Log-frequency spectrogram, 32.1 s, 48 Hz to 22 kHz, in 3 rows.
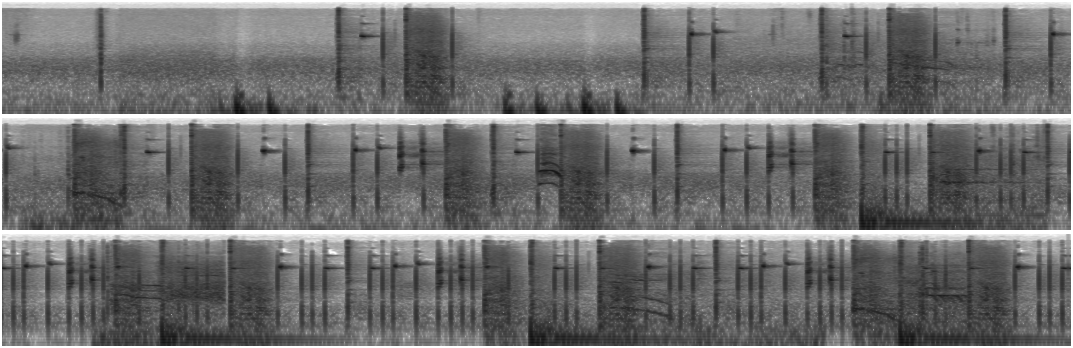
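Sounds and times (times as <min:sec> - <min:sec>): low thuds: 0:02.2 - 0:03.1, 0:04.1 - 0:06.8
shoe squeaks: 0:03.6 - 0:04.0, 0:06.9 - 0:07.4, 0:08.4 - 0:08.7, 0:09.5 - 0:11.0, 0:12.0 - 0:12.5, 0:13.3 - 0:13.6, 0:14.2 - 0:15.1, 0:15.8 - 0:16.1, 0:17.0 - 0:17.3, 0:17.9 - 0:18.8, 0:20.4 - 0:22.7, 0:24.1 - 0:27.2, 0:27.8 - 0:30.0, 0:30.6 - 0:31.8
tennis ball hits and bounces: 0:08.2 - 0:32.0
person crying out: 0:16.1 - 0:16.4.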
